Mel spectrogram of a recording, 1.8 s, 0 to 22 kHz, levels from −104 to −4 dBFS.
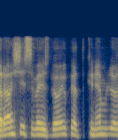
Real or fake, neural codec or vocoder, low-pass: fake; codec, 16 kHz, 0.8 kbps, ZipCodec; 7.2 kHz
